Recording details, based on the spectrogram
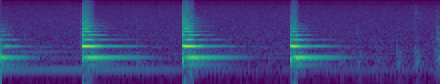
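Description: Three separate out-of-tune open D notes bowed on a viola sound in steady succession, each attack loud and then decaying, with a faint trailing note at the end.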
